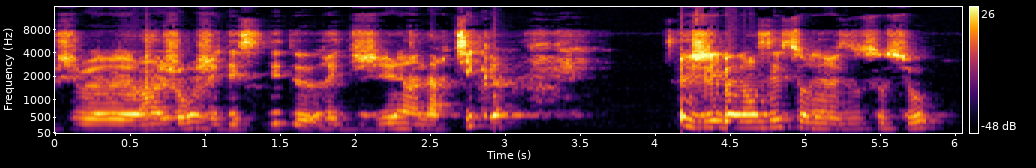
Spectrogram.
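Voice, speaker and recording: A woman's fairly low voice at a fairly slow pace, with ordinary pitch variation and long, frequent pauses. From Paris suburbs (Seine-Saint-Denis), Haitian-born. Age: 40s. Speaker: communication agency founder. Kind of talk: casual interview. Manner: hesitant, many fillers.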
